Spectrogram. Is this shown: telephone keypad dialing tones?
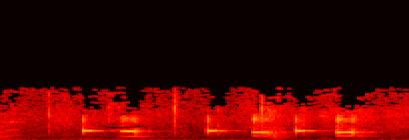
yes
